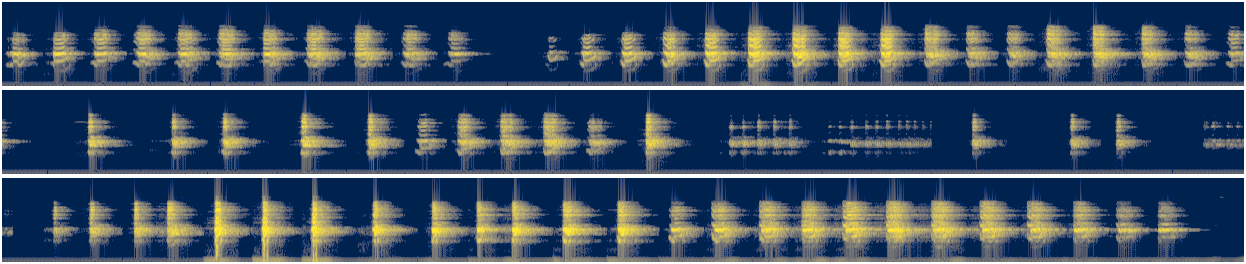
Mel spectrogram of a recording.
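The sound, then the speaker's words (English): A glass turkey call, not yet conditioned, yelps in long, rhythmic runs of sharp, raspy notes, loud and steady, broken by a few short pauses and softer clucks before another fast series. “So that's a little sample of a few calls on that glass call.”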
